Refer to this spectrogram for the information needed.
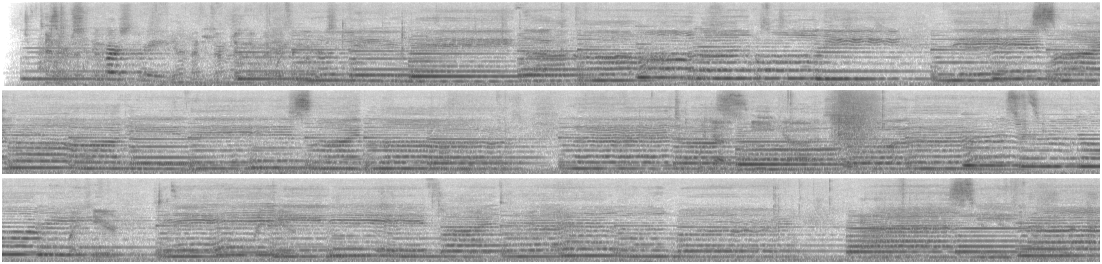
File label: alto; Gather Hymnal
